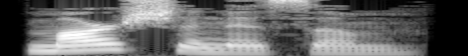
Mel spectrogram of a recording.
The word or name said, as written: marcionism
